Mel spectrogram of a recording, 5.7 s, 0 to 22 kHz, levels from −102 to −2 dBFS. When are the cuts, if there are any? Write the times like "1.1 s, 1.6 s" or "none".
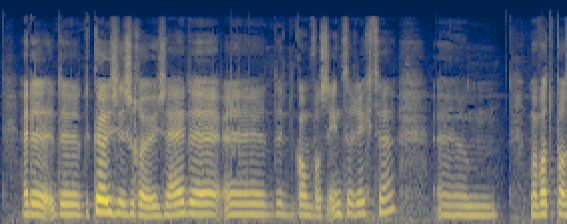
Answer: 2.9 s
